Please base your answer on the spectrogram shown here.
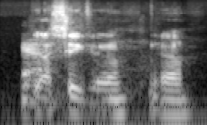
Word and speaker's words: Lasike: Is that how you pronounce it, Lasike? Lasike, Paul Lasike.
